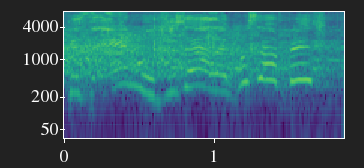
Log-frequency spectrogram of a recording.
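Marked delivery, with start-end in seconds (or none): 1.2-1.8 very high, cheeky animal taunt; cocky animal voice. Retold or imitated. Wild animal greets tourists, high and cheeky. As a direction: voice the bear like a swaggering punk.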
